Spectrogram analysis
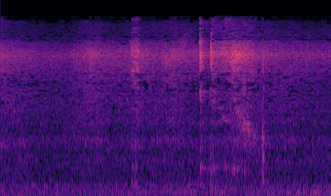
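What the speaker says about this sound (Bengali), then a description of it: "ভালো করে একটু নাড়াচাড়া করে ভালো করে ভাজবো" Long beans with salt being stir-fried in a wok for fried rice give off a steady close hiss of sizzling oil, with a few quick scraping stirs toward the end and no talking.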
